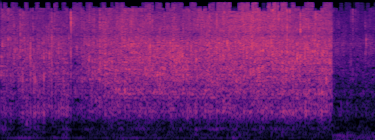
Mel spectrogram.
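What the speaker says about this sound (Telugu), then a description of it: "నేను దాంట్లోనే కరివేపాకు వేస్తున్నాను." Curry leaves hit hot oil in a pan of frying dried shrimp and give a loud, steady hiss of spitting oil. The sizzle drops away abruptly near the end.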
